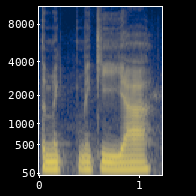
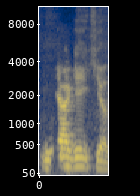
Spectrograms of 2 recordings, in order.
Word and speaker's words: Miyagikyo: I bought the Mikiya, I'm not pronounce this right, Mikiya. Miyagikyo. That one. I see somebody hasn't watched Sorry, my accent. Japanese whiskey video, Phil. But yes, Miyagi-kyo is what you're trying to say.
